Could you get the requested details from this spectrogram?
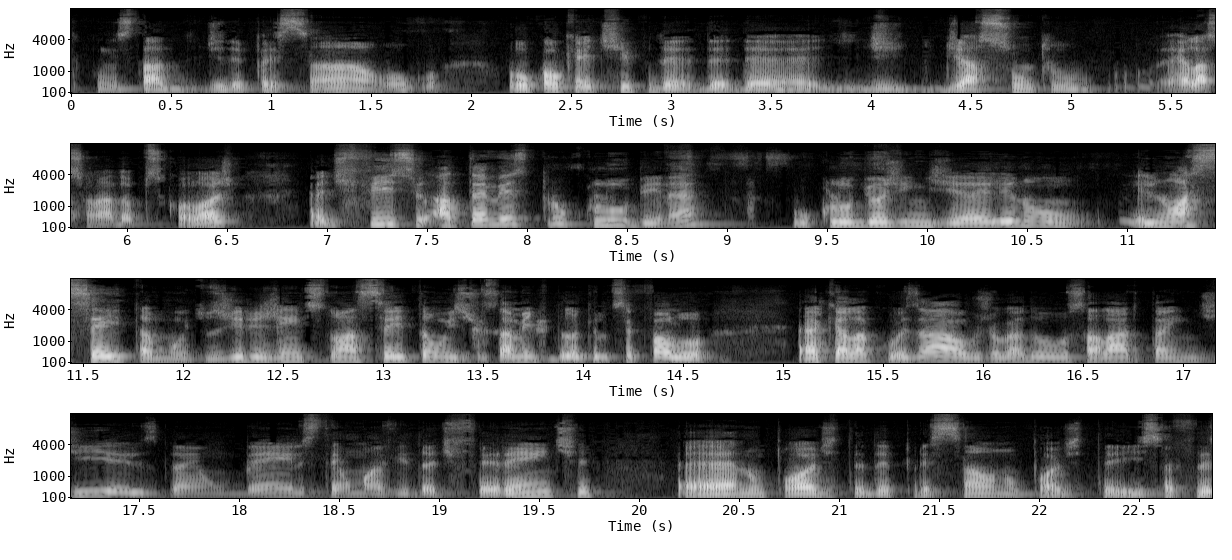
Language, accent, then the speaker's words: Portuguese; Brasília, Federal District, Brazil; É, é, ó, eu sou de Brasília, ele só nasceu em Brasília.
